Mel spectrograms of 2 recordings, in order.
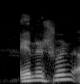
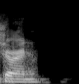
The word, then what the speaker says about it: Inisherin: The Banshees of Inisherin. I'm just going to Inisherin. – Inisherin, thank you.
